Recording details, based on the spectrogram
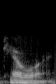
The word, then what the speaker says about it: terroir: T-E-R-R-O-I-R, terror, it's pronounced.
